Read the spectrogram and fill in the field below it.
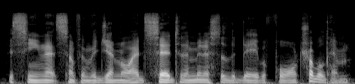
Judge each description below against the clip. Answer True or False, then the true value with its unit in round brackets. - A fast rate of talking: True (270 wpm)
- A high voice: False (90 Hz)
